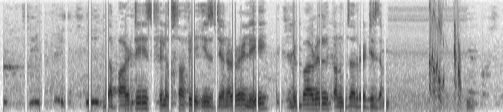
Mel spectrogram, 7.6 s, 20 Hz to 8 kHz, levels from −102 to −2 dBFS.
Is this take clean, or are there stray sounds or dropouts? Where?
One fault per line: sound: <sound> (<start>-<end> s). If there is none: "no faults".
sound: chirp (6.4-6.9 s)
